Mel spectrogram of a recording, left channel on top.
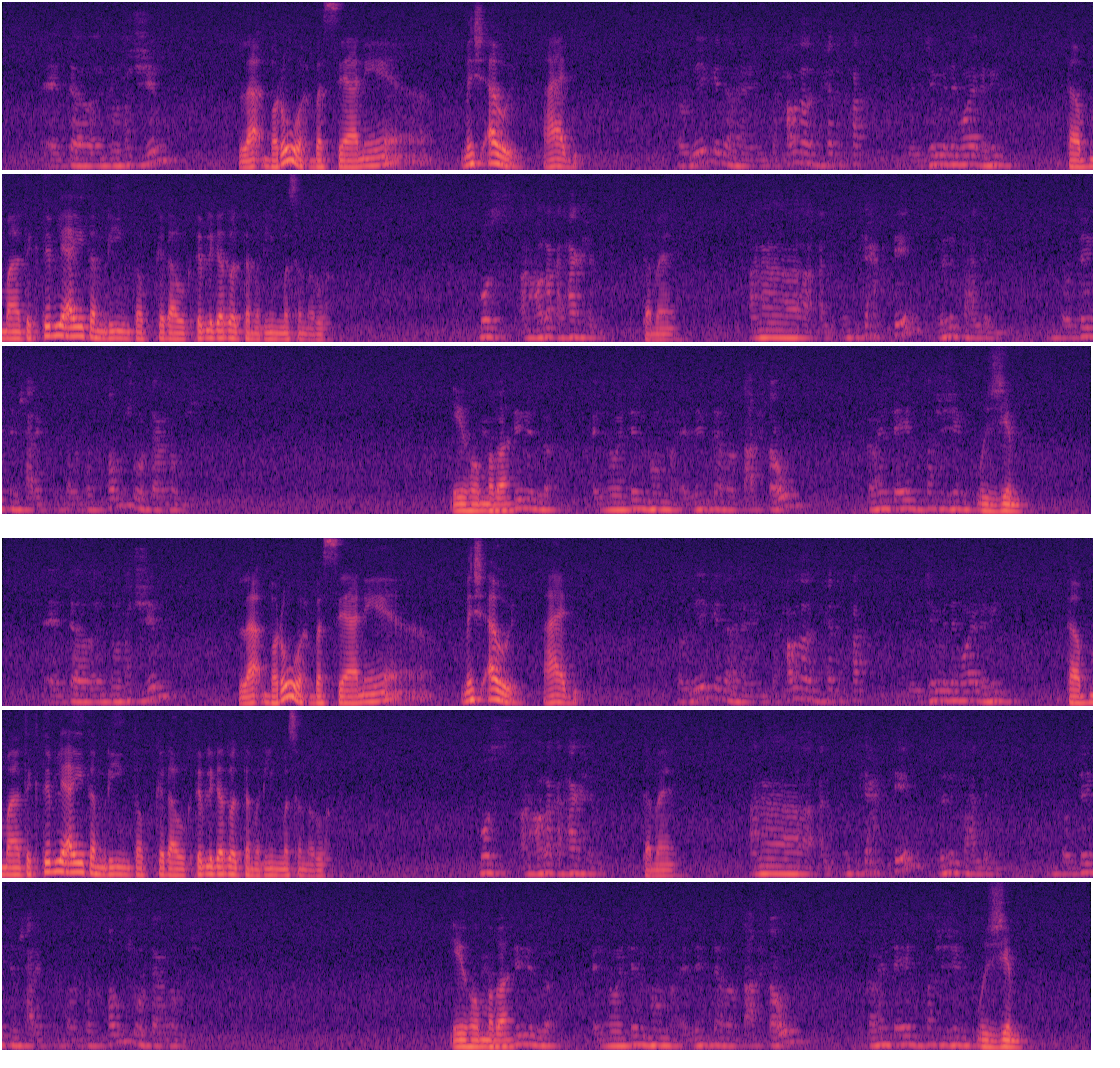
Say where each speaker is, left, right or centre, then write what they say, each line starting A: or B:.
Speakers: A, on the left; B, on the right.
A: انت انت ما تروحش جيم
B: لا بروح بس يعني مش قوي عادي
A: طب ليه كده يعني انت حافظ على صحتك حتى ده الجيم ده هواية جميلة
B: طب ما تكتب لي اي تمرين طب كده او اكتب لي جدول تمارين مثلا اروح
A: بص انا هقول لك على حاجة حلوة
B: تمام
A: انا أن- انت في حاجتين لازم تعلمهم انت قلت لي انت مش عارفهم انت ما بتروحهمش وما بتعملهمش
B: ايه هم
A: الهوايتين
B: بقى
A: اللي الهوايتين اللي هم اللي انت ما بتعرفش تعوم وكمان انت ايه ما بتروحش جيم
B: والجيم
